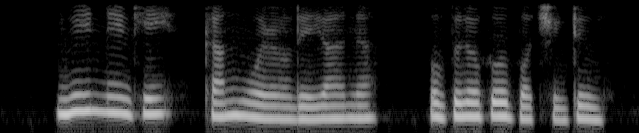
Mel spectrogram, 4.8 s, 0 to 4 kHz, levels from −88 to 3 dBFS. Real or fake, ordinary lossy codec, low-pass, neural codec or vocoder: fake; none; 3.6 kHz; codec, 16 kHz, 0.5 kbps, FunCodec, trained on LibriTTS, 25 frames a second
